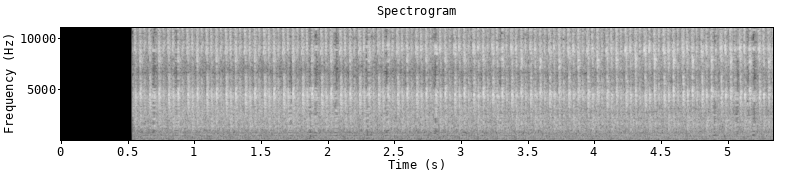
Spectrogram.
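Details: Carisma GDI petrol engine idling: fast, bright clatter and knocking, about four knocks a second. Suggested remedy is changing the oil to 10W-40 and adding Ceramizer. Engine knocking and clatter at idle.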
